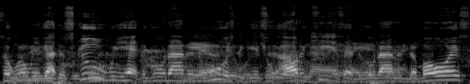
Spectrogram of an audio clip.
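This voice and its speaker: A high-pitched man with an American accent, talking very fast with lively intonation and big swings in loudness, over noticeable background noise. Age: 70s. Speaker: family elder. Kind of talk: casual chat.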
